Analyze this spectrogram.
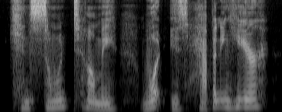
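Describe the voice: In a very clean recording with a silent background, a man does a put-on character voice at a fairly high pitch and a moderate pace.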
